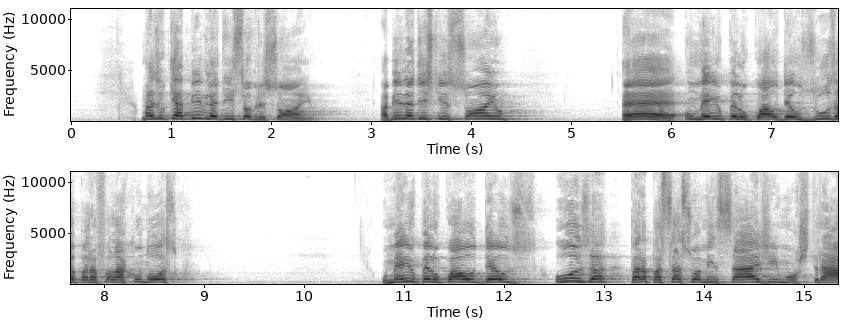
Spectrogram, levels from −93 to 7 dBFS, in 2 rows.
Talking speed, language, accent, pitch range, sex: 145 wpm, Portuguese, Brazilian, 220-260 Hz, male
